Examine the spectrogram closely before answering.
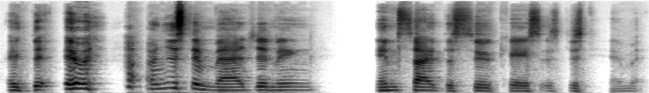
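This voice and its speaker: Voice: mid-range voice, very animated, measured pace. A streamer chatting casually and laughing while playing a game on a live stream, rambling with restarts.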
